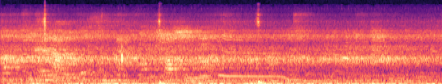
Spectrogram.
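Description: Steady rushing storm wind and ferry noise, with faint indistinct voices and a few knocks, the loudest a low thump about two and a half seconds in.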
